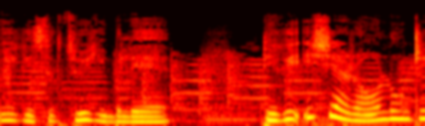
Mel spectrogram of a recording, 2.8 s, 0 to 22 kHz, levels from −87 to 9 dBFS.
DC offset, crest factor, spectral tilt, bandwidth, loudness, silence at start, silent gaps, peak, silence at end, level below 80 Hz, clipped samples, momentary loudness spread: under 0.1%; 16 dB; -5.5 dB/octave; 13.5 kHz; -22 LUFS; 0 s; none; -6 dBFS; 0 s; -42 dBFS; under 0.1%; 15 LU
